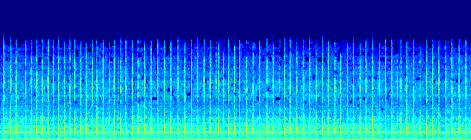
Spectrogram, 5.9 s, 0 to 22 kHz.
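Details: Troy-Bilt TB2MB after a new short block is fitted, primed and choke on: fast, even, raspy buzz held high with no drop to idle; the throttle cable never returns fully, keeping it revved.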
